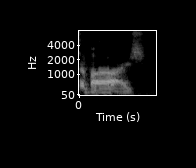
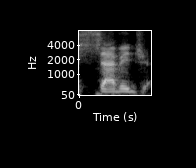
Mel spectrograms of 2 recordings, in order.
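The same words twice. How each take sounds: First: It is said with a French-sounding twang. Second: It is said the plain English way. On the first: The speaker calls it right. "It has a French twang" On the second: The speaker calls it wrong. "Why are you Savage Opress?"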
